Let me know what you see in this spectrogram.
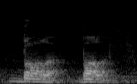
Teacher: maneira oclusiva ou Explosiva então quando ela sai ela sai explodindo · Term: bilabial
